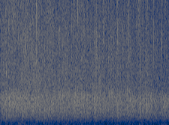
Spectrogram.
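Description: Audience applause from an audience welcoming guests at a church service, a faint, even, continuous patter of many hands that stays level throughout without distinct peaks.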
